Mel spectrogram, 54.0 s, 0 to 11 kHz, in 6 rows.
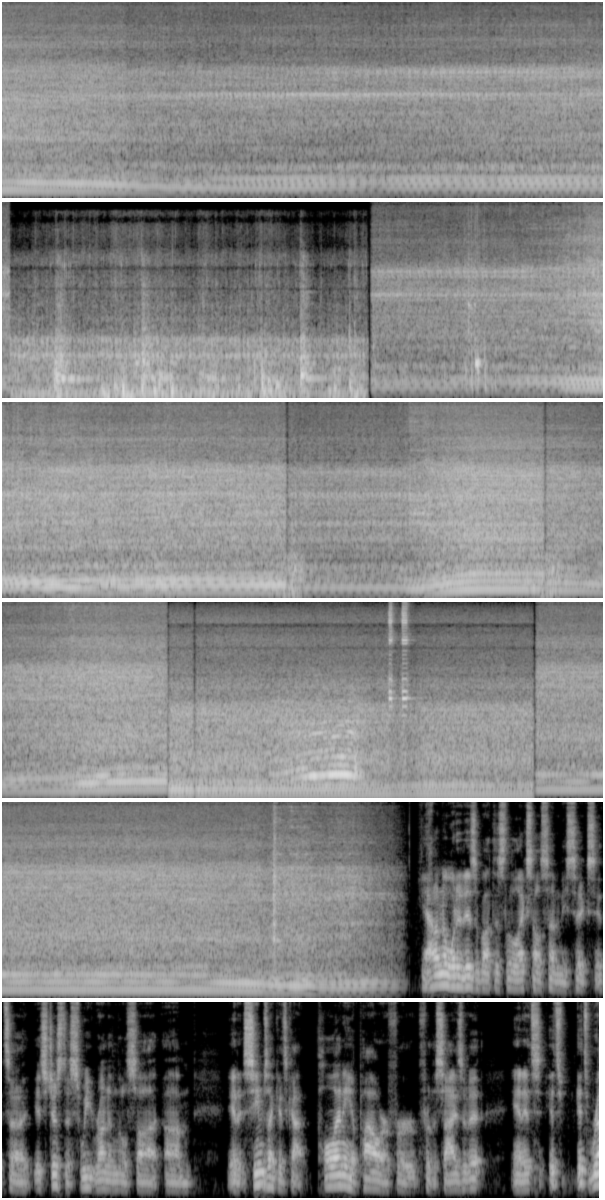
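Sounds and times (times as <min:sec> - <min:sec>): chainsaw cutting wood: 0:00.0 - 0:09.2, 0:14.5 - 0:42.2.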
